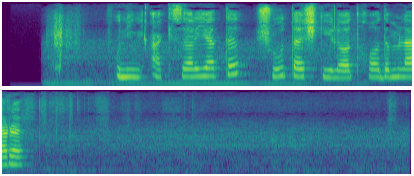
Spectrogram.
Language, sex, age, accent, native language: Uzbek, female, under 19, Toshkent viloyati, Uzbek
